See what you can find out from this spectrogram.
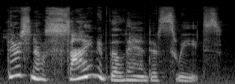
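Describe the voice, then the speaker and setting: A woman with an American accent voicing a gentle, determined young fairy girl in a children's storybook reading. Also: medium pitch, big pitch swings, unhurried, husky. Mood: earnest.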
